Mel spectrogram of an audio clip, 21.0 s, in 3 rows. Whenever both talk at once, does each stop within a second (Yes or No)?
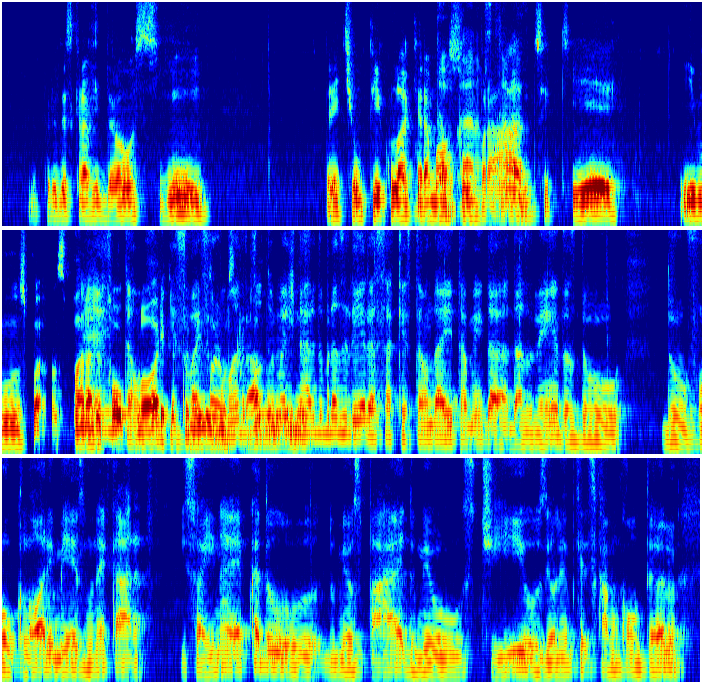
No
